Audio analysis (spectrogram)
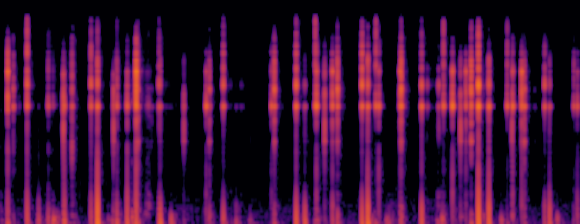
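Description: A round, solid, thin wooden candle lid is tapped and scratched with long nails. About thirty short, dry, bright clicks come in an irregular rhythm, each stopping at once with no ring.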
